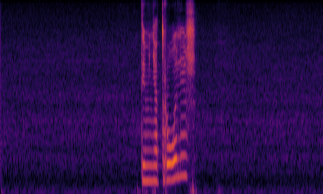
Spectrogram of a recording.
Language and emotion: Russian, neutral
